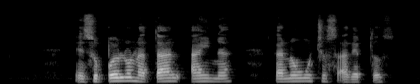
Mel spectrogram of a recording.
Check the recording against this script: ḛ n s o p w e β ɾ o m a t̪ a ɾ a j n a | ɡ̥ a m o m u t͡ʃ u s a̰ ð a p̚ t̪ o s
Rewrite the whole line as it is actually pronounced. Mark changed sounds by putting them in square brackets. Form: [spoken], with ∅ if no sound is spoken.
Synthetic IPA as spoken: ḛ n s [u] p w e β [l] o [n] a t̪ a [l] a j n a | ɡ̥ a [n] o m u t͡ʃ [o] s a̰ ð [e] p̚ t̪ o s

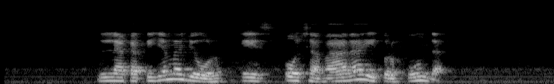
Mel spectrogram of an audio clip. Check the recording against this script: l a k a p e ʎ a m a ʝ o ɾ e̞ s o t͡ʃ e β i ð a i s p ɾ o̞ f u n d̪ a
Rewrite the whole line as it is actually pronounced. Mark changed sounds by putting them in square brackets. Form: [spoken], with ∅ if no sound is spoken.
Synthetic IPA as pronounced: l a k a p [i] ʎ a m a ʝ o ɾ e̞ s o t͡ʃ [a] β [a] ð a i [∅] p ɾ o̞ f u n d̪ a

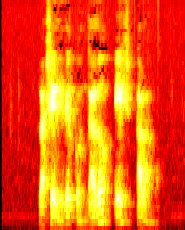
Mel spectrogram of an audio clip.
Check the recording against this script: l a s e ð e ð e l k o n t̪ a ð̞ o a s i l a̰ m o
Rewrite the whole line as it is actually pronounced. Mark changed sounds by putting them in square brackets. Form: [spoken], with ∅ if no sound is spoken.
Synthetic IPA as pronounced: l a s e ð e ð e l k o n [d̪] a ð̞ o [e] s [a] l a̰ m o

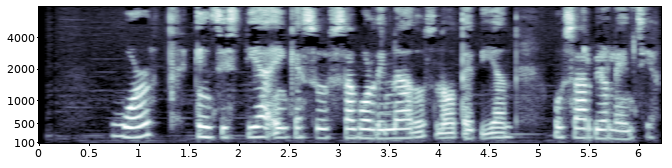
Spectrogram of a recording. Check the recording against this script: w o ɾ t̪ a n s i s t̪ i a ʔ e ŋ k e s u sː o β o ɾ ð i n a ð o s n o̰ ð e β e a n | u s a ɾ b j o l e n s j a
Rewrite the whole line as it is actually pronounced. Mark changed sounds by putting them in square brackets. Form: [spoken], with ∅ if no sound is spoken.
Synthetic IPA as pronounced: w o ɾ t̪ [i] n s i s t̪ i a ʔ e ŋ k e s u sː o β o ɾ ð i n a ð o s n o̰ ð e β [i] a n | u s a ɾ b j o l e n s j a

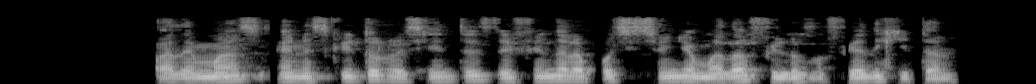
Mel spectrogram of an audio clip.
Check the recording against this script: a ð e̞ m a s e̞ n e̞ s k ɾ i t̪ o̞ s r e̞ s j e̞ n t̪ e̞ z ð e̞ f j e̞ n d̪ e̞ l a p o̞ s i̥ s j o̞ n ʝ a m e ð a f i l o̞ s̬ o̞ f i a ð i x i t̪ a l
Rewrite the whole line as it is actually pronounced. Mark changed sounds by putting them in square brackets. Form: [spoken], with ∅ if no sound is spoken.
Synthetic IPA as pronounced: a ð e̞ m a s e̞ n e̞ s k ɾ i t̪ o̞ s r e̞ s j e̞ n t̪ e̞ z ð e̞ f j e̞ n d̪ e̞ l a p o̞ s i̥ s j o̞ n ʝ a m [a] ð a f i l o̞ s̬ o̞ f i a ð i x i t̪ a l

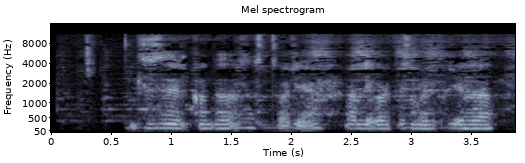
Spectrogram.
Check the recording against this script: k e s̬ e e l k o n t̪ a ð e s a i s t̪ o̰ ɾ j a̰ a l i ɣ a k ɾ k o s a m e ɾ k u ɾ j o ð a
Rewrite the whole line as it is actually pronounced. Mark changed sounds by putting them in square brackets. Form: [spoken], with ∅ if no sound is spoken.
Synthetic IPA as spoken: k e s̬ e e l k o n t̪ a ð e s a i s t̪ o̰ ɾ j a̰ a l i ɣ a [∅] ɾ k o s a m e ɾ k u ɾ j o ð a

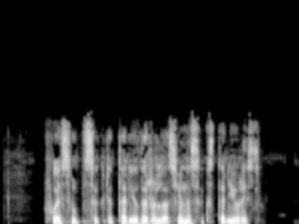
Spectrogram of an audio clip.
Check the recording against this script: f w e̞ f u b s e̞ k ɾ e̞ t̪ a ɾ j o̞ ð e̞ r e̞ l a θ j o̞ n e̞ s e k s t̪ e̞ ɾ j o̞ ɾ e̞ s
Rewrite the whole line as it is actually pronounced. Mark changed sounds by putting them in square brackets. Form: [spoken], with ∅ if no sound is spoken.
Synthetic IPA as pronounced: f w e̞ [s] u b s e̞ k ɾ e̞ t̪ a ɾ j o̞ ð e̞ r e̞ l a [s] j o̞ n e̞ s e k s t̪ e̞ ɾ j o̞ ɾ e̞ s

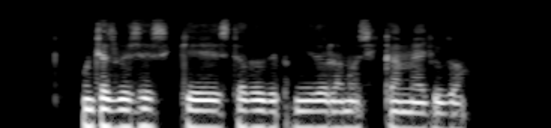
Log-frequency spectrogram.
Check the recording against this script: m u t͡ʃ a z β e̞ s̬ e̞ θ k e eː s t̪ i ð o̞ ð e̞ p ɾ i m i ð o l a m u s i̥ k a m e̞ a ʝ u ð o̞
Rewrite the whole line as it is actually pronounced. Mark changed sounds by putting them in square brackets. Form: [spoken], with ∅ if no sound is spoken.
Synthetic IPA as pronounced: m u t͡ʃ a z β e̞ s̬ e̞ [s] k e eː s t̪ [a] ð o̞ ð e̞ p ɾ i m i ð o l a m u s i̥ k a m e̞ a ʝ u ð o̞

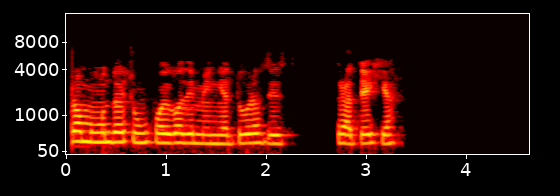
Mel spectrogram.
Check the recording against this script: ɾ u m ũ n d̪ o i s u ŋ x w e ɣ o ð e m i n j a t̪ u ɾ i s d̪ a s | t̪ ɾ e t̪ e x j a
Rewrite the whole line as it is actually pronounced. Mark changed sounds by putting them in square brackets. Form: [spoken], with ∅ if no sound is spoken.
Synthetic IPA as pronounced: ɾ [o] m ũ n d̪ o [e] s u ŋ x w e ɣ o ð e m i n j a t̪ u ɾ [a] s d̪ [e] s | t̪ ɾ [a] t̪ e x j a

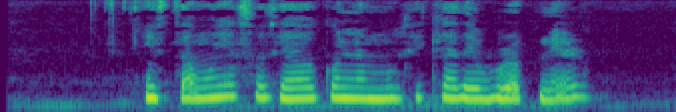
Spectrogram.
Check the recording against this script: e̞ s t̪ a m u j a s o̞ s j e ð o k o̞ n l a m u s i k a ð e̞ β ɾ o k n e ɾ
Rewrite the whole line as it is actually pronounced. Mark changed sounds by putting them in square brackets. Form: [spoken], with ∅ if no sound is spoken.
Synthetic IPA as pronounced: e̞ s t̪ a m u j a s o̞ s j [a] ð o k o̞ n l a m u s i k a ð e̞ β ɾ o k n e ɾ

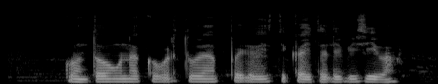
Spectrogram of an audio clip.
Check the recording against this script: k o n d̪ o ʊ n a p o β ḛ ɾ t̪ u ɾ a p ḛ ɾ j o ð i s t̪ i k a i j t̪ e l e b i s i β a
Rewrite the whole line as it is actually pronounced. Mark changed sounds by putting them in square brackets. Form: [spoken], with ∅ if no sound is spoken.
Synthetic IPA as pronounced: k o n [t̪] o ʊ n a [k] o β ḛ ɾ t̪ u ɾ a p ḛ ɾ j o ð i s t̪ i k a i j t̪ e l e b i s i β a

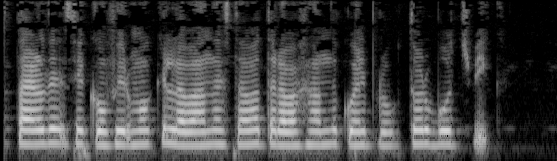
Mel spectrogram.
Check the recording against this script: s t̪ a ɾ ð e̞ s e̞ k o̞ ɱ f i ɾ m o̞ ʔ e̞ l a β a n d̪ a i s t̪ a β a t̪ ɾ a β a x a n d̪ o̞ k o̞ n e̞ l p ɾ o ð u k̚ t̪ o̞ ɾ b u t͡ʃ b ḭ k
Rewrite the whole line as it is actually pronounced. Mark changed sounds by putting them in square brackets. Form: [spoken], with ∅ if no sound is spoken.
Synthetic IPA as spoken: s t̪ a ɾ ð e̞ s e̞ k o̞ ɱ f i ɾ m o̞ [k] e̞ l a β a n d̪ a [e] s t̪ a β a t̪ ɾ a β a x a n d̪ o̞ k o̞ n e̞ l p ɾ o ð u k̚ t̪ o̞ ɾ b u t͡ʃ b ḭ k

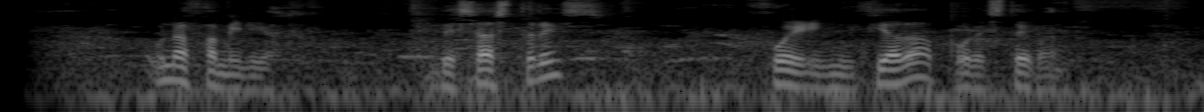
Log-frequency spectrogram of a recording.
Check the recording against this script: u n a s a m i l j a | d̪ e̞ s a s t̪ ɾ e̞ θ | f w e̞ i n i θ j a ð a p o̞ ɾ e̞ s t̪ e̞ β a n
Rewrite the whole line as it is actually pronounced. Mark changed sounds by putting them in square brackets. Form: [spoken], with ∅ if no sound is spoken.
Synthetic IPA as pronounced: u n a [f] a m i l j a | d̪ e̞ s a s t̪ ɾ e̞ [s] | f w e̞ i n i θ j a ð a p o̞ ɾ e̞ s t̪ e̞ β a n

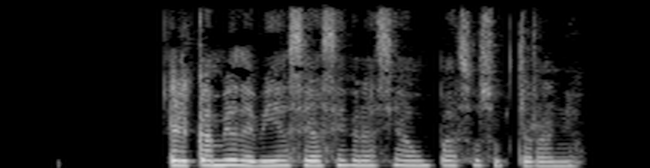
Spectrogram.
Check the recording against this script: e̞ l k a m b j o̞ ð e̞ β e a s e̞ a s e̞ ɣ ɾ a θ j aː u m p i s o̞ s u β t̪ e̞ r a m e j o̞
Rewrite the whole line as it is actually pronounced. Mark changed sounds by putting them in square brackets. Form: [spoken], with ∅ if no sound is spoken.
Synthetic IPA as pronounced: e̞ l k a m b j o̞ ð e̞ β [i] a s e̞ a s e̞ ɣ ɾ a [s] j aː u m p [a] s o̞ s u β t̪ e̞ r a [n] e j o̞

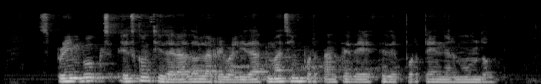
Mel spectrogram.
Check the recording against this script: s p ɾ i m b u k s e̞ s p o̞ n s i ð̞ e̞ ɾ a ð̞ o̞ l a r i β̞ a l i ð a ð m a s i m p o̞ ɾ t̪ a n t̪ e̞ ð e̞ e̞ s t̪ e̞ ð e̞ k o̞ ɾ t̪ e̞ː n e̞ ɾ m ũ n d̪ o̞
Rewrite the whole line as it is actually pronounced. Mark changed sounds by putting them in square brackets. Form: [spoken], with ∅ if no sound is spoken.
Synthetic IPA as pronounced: s p ɾ i m b u k s e̞ s [k] o̞ n s i ð̞ e̞ ɾ a ð̞ o̞ l a r i β̞ a l i ð a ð m a s i m p o̞ ɾ t̪ a n t̪ e̞ ð e̞ e̞ s t̪ e̞ ð e̞ [p] o̞ ɾ t̪ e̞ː n e̞ [l] m ũ n d̪ o̞

